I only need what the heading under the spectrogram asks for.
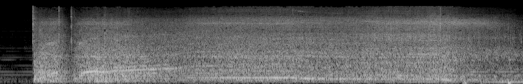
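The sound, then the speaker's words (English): Blender pureeing ingredients with salt and extra virgin olive oil, kicking in abruptly and running as a loud, steady whirring roar for about five seconds, with no talk. “All right, a little bit of salt and some oil. Now, I'm going to use some nice extra virgin olive oil in this. We're just going to puree this.”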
